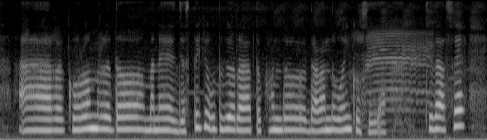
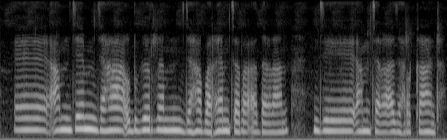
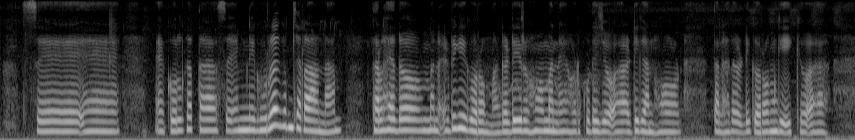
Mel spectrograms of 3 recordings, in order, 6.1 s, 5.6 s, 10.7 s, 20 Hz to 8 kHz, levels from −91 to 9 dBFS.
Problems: none marked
